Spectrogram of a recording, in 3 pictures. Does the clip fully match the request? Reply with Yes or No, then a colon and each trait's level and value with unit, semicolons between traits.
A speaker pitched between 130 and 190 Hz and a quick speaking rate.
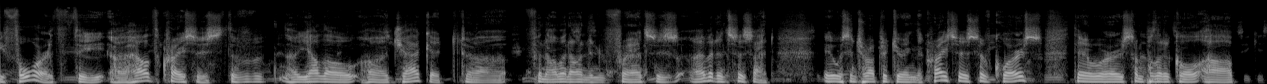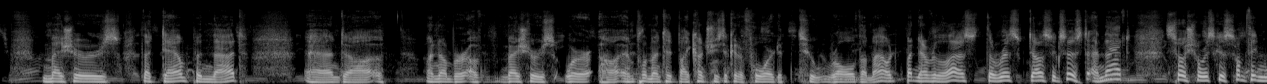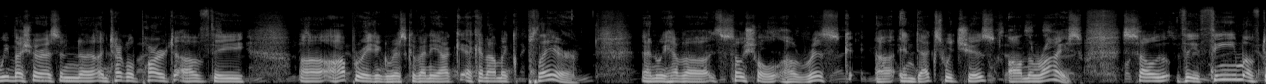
No: low, 135 Hz; average, 155 wpm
